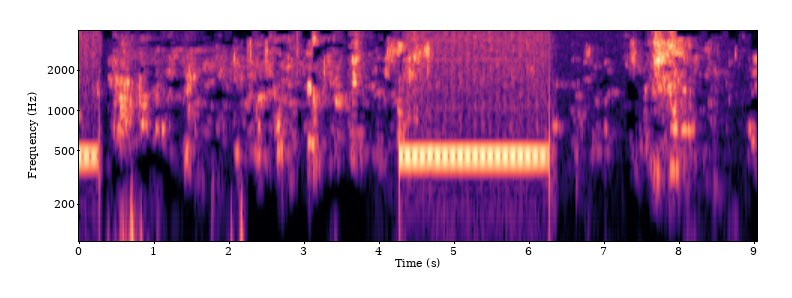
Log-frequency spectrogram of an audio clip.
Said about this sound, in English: Ringing. It's ringing. Still ringing.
